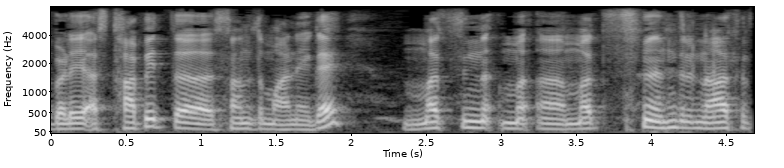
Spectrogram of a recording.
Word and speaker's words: मत्स्येंद्रनाथ: ठीक है, मत्स्येंद्र नाथ, जो अब सही प्रोनाउंसिएशन मैंने किया, मत्स्येंद्र नाथ.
